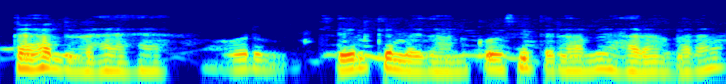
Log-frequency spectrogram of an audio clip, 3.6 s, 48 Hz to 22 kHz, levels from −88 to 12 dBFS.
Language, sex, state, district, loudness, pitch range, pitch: Hindi, male, Bihar, Gaya, -21 LUFS, 125-150 Hz, 130 Hz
